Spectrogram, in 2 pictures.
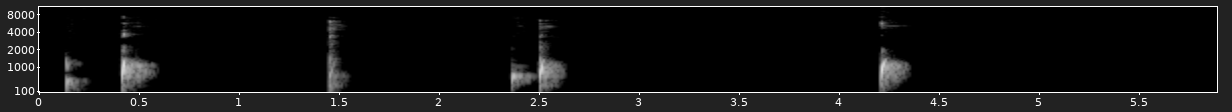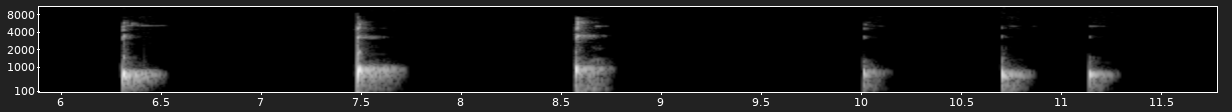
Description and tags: Pops with mouth
[Br] Alguns pops que fiz com a boca.
[En] Some pops I did with my mouth.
